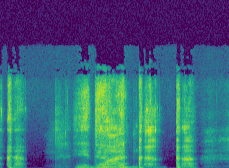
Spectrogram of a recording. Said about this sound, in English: Sorry. I don't know if you could. I don't know if you could hear me over my cough.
